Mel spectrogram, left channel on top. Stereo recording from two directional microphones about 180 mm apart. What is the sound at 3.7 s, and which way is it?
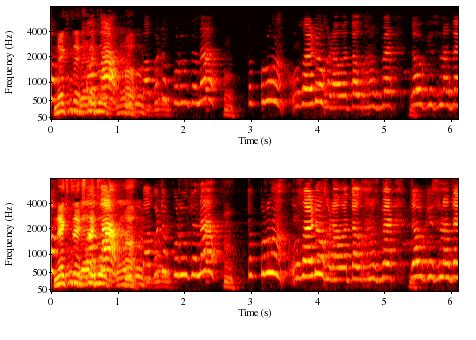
Child singing, 35° left (ahead or behind).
